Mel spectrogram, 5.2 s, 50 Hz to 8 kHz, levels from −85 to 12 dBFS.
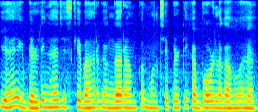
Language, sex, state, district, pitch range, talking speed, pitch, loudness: Hindi, male, Uttar Pradesh, Lalitpur, 170-185 Hz, 150 wpm, 170 Hz, -15 LUFS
